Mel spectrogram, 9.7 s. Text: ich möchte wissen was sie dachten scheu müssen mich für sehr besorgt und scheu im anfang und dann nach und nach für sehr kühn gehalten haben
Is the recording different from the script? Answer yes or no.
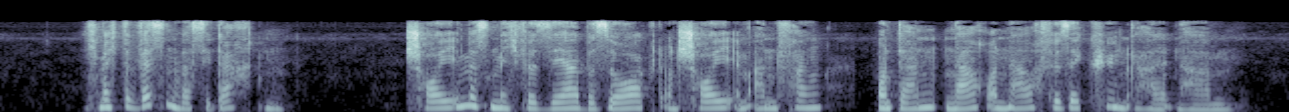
no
